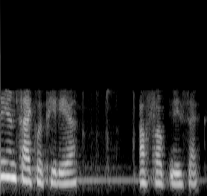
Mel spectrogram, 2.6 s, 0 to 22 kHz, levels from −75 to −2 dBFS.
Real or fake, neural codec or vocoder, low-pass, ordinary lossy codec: fake; codec, 16 kHz, 2 kbps, FunCodec, trained on Chinese and English, 25 frames a second; 7.2 kHz; AAC, 16 kbps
